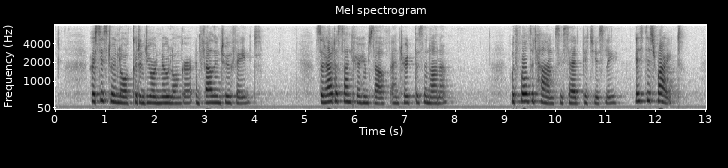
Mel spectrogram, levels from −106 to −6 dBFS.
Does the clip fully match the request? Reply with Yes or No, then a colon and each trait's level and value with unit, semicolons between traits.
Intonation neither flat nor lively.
Yes: average, 3.2 semitones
